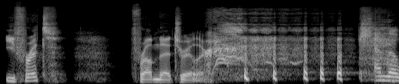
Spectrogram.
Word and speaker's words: Ifrit: iteration of Ifrit I found out that it's pronounced epit from that trailer and the latest iteration of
